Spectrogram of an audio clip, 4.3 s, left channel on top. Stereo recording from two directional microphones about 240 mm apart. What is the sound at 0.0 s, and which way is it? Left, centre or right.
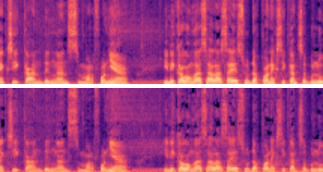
Speech, left.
